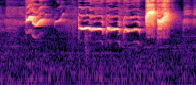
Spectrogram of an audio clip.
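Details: Sooty-headed bulbul in breeding condition, tail spread, singing energetically: a sweet warbled phrase, a long steady buzzy whistle, then a loud bright burst of chattering notes to close.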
